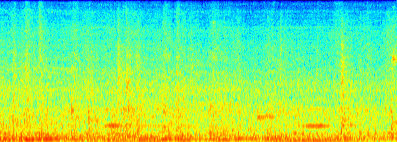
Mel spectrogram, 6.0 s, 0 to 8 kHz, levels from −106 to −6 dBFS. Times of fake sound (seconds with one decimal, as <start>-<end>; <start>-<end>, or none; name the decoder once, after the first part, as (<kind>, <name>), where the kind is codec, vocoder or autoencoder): 0.0-1.2 (vocoder, Vocos); 2.4-3.6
